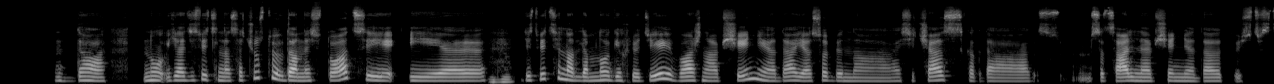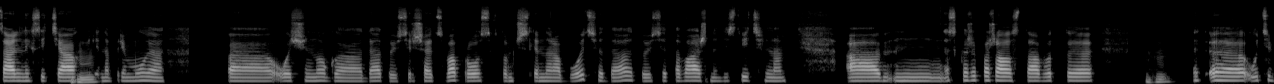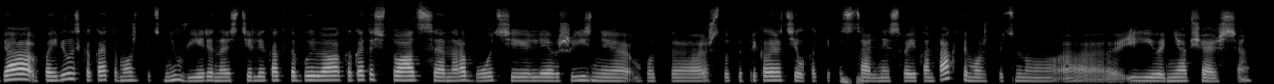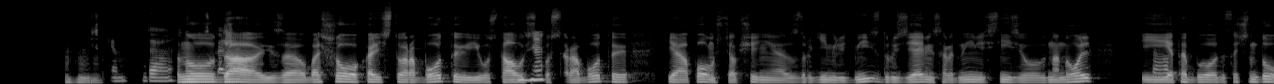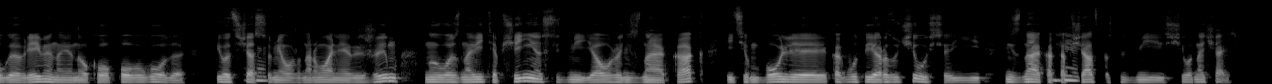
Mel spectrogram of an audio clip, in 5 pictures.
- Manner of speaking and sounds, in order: other noise; "прекратил" said as "прекоротил"; tapping
- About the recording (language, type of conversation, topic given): Russian, advice, Почему из‑за выгорания я изолируюсь и избегаю социальных контактов?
